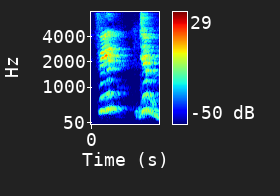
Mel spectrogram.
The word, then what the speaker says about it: fridge: फ्रिज, ये है फ्रिज, FRIDGE, फ्रिज, यहां पर भी डी साइलेंट है।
